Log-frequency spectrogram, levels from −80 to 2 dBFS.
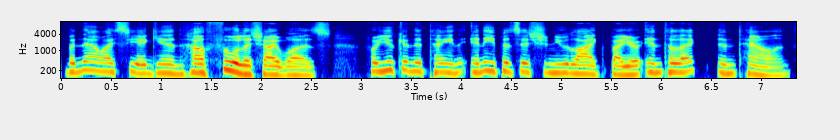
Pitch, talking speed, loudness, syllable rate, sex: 170 Hz, 180 wpm, -20 LUFS, 4.6 syllables/s, male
